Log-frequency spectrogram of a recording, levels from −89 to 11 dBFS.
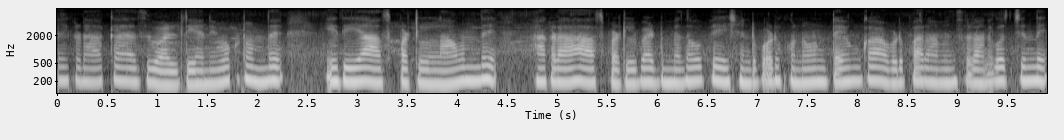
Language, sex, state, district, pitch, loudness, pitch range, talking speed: Telugu, female, Andhra Pradesh, Chittoor, 195 Hz, -15 LUFS, 185-200 Hz, 120 wpm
